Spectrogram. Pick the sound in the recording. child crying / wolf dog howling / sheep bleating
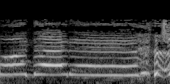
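child crying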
